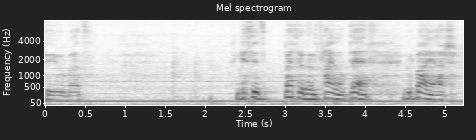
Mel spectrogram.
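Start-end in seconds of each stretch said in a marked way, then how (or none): none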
